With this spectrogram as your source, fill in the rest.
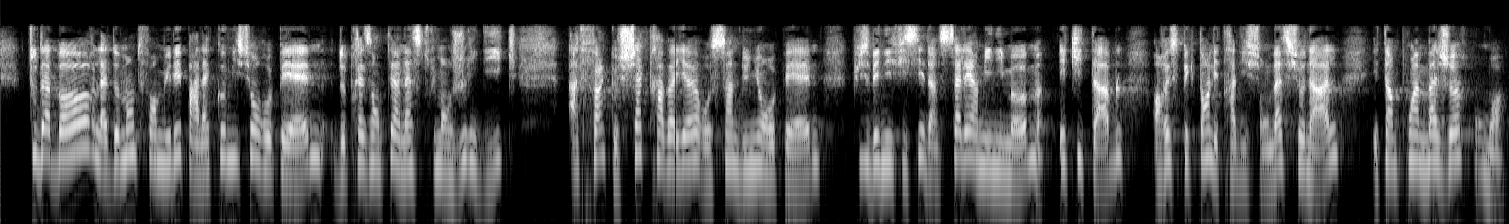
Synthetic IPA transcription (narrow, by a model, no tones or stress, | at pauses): t̪ud̪abɔʁlad̪əmɑ̃d̪fɔʁmylepaʁlakɔmisjɔ̃øʁɔpeɛnd̪əpχezɑ̃t̪eɛ̃nɛ̃st̪χymɑ̃ʒyʁid̪ikafɛ̃kəʃak̚t̪χavajœʁosɛ̃d̪əlynjɔ̃øʁɔpeɛnpɥis̬benefisjed̪ɛ̃salɛʁminimɔmekʲit̪ablɑ̰̃ʁɛspɛk̚t̪ɑ̃let̪χad̪isjɔ̃nasjɔnalɛt̪ɛ̃pwɛ̃maʒœʁpuʁmwa̰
